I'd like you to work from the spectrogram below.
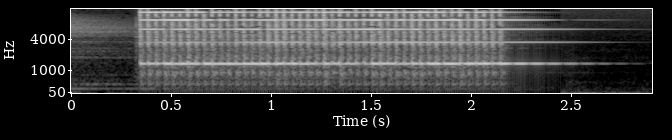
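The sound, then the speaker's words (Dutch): An old-fashioned telephone bell sound used as a mobile phone ringtone rings in one continuous loud, rapid metallic trill for about two seconds, then cuts off, with a faint tone beforehand and a short fading tail. “Kleine side note, dit was nog in een tijd dat het cool was om het geluid van een oude telefoon op uw nieuwe gsm te gebruiken.”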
